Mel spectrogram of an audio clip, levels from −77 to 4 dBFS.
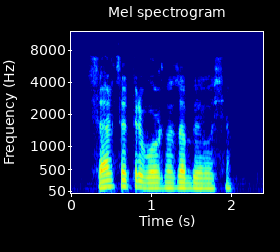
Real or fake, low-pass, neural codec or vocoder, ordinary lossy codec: real; 7.2 kHz; none; Opus, 32 kbps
